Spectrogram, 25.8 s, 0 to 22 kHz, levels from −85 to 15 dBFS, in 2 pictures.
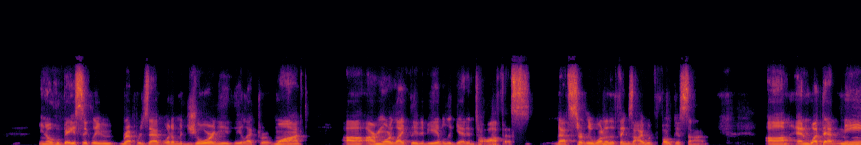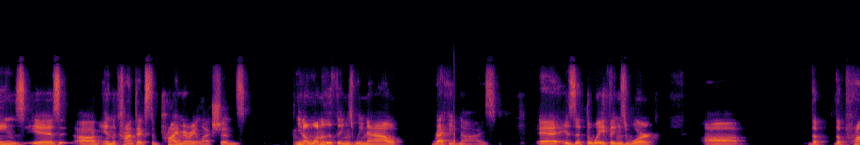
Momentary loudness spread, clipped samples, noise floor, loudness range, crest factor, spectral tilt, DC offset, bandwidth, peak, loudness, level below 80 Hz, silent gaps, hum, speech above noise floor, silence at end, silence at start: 9 LU; under 0.1%; -65 dBFS; 3 LU; 18 dB; -3.5 dB/octave; under 0.1%; 13 kHz; -4 dBFS; -21 LUFS; -62 dBFS; 16.77-16.85 s, 17.14-17.19 s, 19.15-19.37 s, 24.27-24.97 s; none; 43 dB; 0 s; 0.6 s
